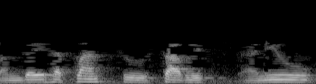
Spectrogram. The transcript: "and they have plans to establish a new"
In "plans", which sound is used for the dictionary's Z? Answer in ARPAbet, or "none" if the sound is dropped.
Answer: S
